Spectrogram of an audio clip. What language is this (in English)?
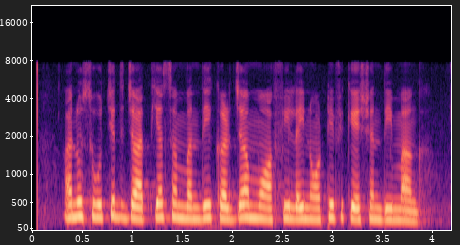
Punjabi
